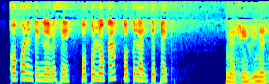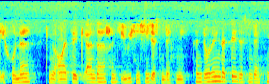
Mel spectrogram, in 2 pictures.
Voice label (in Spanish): spanish mexico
